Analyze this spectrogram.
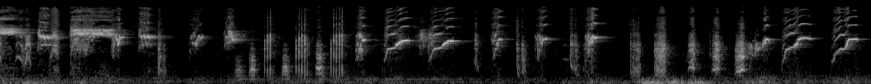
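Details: Young black-winged starling in lively song, a recording for coaxing quiet starlings: a continuous stream of sharp clicks, harsh notes and upward-sliding whistles with short gaps between.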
